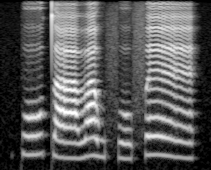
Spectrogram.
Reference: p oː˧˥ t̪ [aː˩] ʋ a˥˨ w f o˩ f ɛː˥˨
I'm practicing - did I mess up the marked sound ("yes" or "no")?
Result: no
